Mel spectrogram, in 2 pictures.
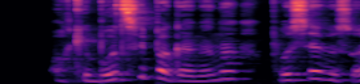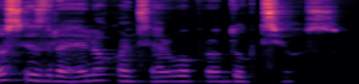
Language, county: Lithuanian, Šiauliai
